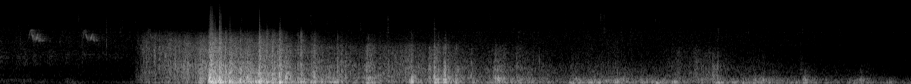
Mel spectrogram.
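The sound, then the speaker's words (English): A few faint bird chirps, then a sudden loud crack of thunder that rolls and rumbles away, with steady heavy rain hissing underneath throughout. “And you wonder is a storm coming?”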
